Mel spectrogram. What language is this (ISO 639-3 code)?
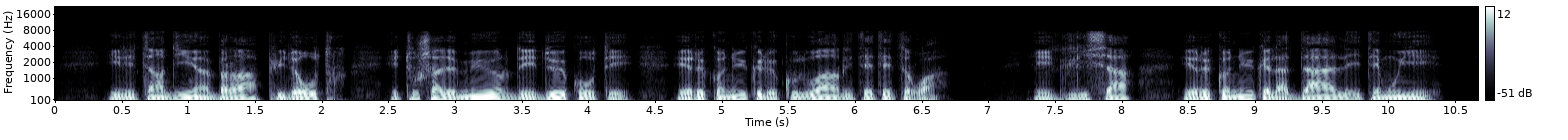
fra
